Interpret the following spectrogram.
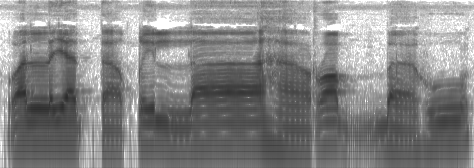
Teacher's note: Baris 1 di atas huruf harokat fathah atau tanda baca fathah, maka huruf ra dibaca tabkhim, baca tebal, sehingga pangkalisan kita naik terangkat ke atas ketika kita mengucapkannya, tebal kan.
